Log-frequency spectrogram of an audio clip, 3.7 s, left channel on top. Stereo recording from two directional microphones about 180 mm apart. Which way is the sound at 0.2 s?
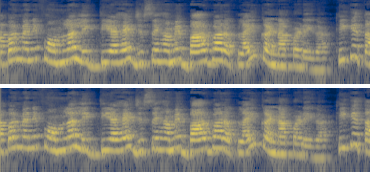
25° left (ahead or behind).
